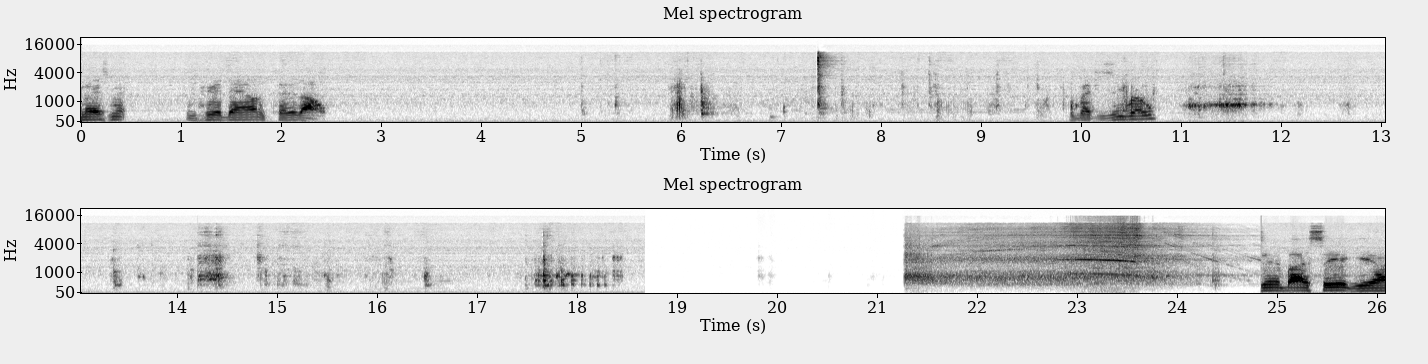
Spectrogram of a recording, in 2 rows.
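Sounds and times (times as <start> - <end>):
miter saw motor whine: 21.3 - 24.9.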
